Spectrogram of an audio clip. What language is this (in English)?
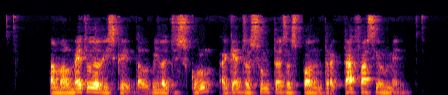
Catalan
